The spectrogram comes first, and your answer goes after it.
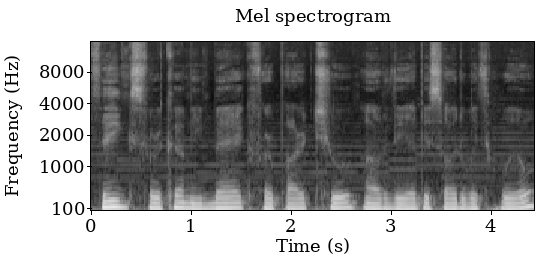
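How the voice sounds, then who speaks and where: The pace is fairly slow. Background music is present. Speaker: podcast host. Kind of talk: podcast intro.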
